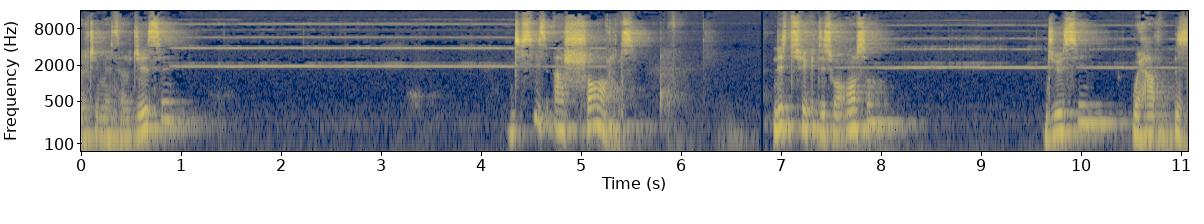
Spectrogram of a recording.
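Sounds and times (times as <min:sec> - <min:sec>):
multimeter continuity beep: 0:00.0 - 0:06.0, 0:06.8 - 0:11.0.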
